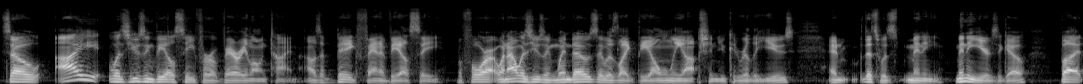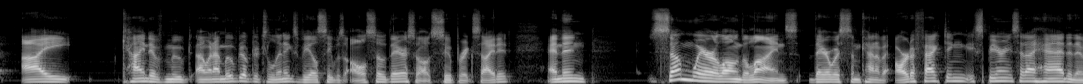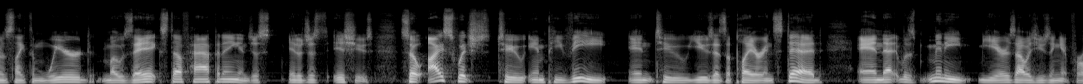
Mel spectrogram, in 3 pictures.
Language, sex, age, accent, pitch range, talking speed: English, male, 30-49, American, 95-120 Hz, 210 wpm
